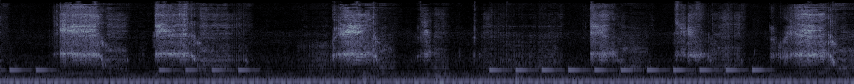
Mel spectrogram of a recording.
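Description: French bulldog puppy howling in about five short, high cries, spaced unevenly.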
